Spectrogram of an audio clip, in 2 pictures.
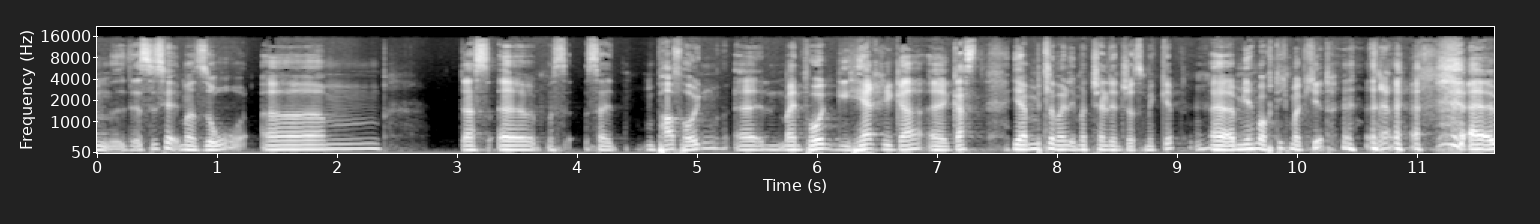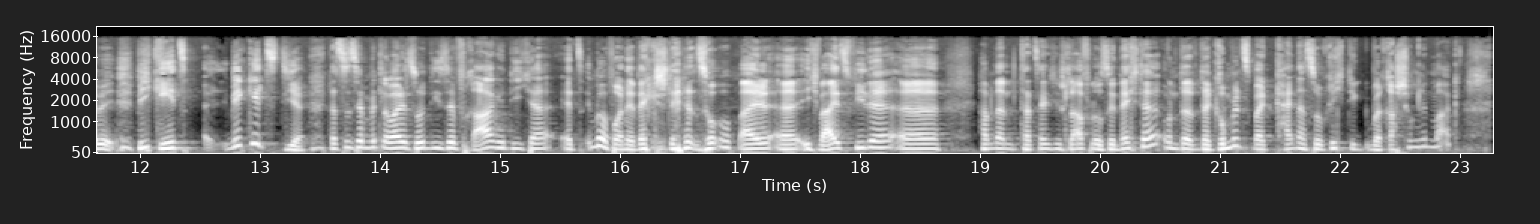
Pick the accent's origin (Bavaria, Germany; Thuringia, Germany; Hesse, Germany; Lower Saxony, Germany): Bavaria, Germany; Ingolstadt; wir hatten damals gutbürgerliche Küche, gibt's immer noch bei uns in Ingolstadt, wo ich als Kind wahnsinnig gerne gegessen habe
